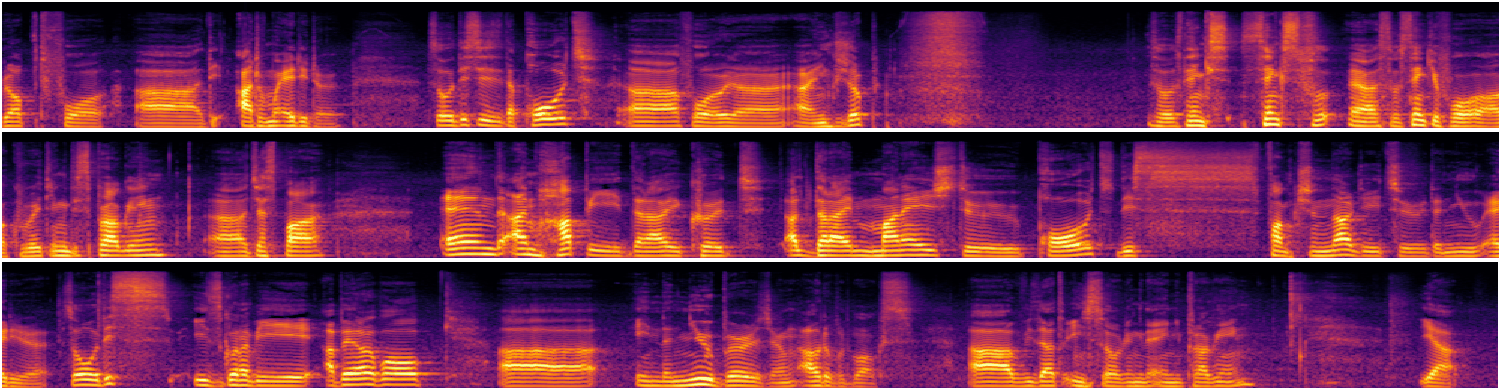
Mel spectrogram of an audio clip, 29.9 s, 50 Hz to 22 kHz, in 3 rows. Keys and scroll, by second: 20.3 super+h, 28.4 Down.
